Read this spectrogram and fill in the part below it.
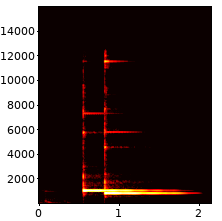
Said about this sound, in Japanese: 前回のチャイム。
